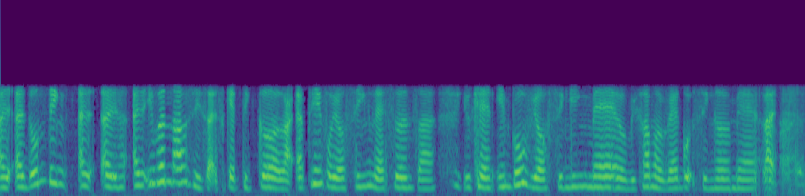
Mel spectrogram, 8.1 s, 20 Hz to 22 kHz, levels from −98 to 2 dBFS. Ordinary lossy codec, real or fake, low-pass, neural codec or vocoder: AAC, 32 kbps; fake; 3.6 kHz; vocoder, 44.1 kHz, 80 mel bands, Vocos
